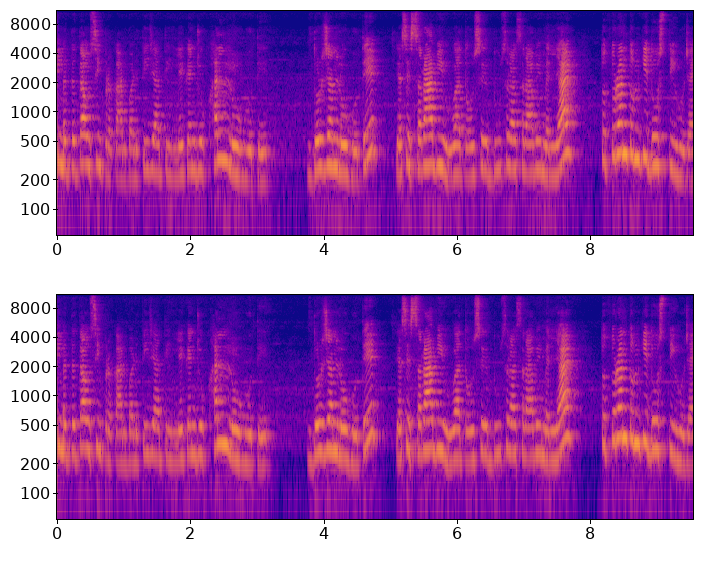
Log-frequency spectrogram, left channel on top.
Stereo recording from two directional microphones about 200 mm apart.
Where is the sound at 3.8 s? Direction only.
25° right (ahead or behind).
